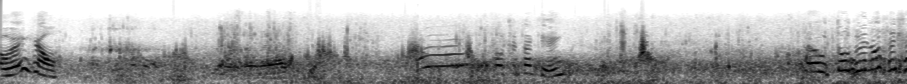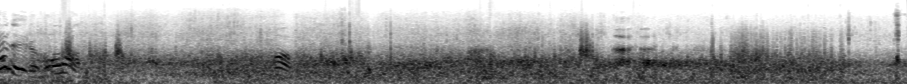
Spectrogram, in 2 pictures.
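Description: Hands paddle through water with splashing strokes.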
